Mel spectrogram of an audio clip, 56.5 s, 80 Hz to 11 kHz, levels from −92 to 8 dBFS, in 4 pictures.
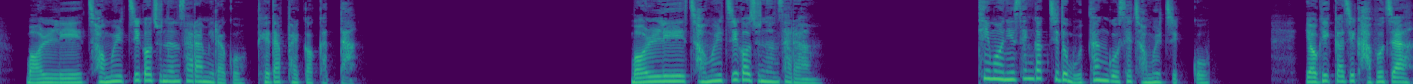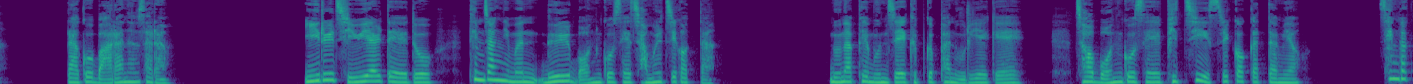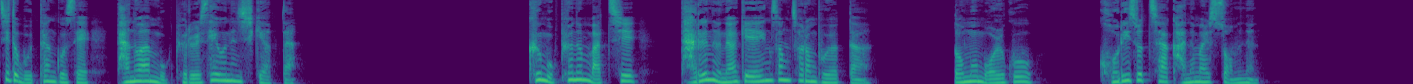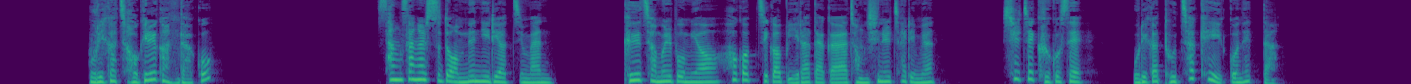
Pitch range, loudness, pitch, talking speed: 160-205 Hz, -28 LUFS, 180 Hz, 225 characters per minute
